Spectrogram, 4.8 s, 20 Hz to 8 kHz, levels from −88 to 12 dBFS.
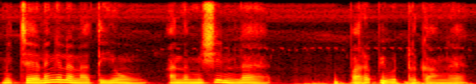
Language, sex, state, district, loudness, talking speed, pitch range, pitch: Tamil, male, Tamil Nadu, Nilgiris, -17 LUFS, 75 wpm, 150-170 Hz, 160 Hz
